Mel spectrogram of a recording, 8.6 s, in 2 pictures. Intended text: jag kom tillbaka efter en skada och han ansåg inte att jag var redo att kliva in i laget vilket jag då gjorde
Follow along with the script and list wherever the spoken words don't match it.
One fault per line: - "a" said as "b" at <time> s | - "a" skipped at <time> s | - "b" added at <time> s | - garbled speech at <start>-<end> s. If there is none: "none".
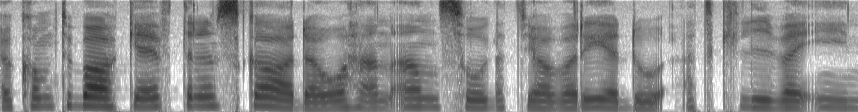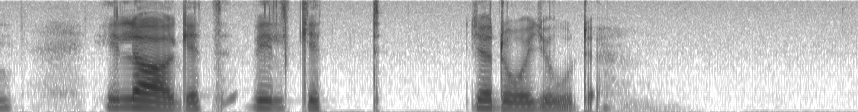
- "inte" skipped at 2.5 s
